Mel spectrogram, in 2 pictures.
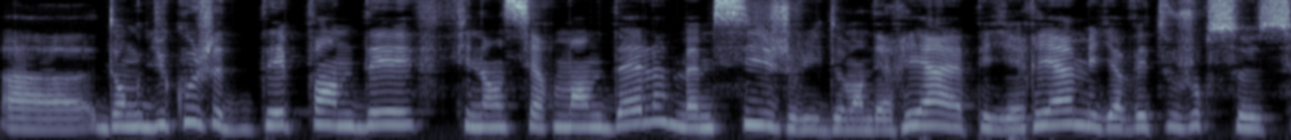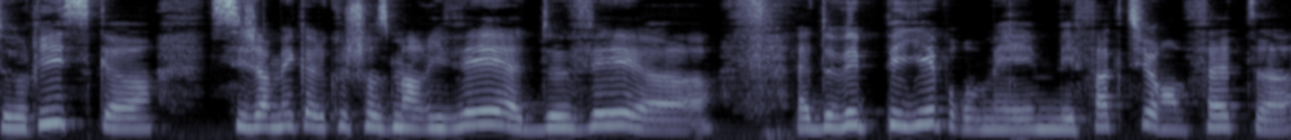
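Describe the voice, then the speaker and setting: A woman at a fairly high pitch and moderate pace, with ordinary pitch variation and very even loudness. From southwest France (Albi, Tarn). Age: 30s. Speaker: French expatriate in the US. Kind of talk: testimony. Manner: halting.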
